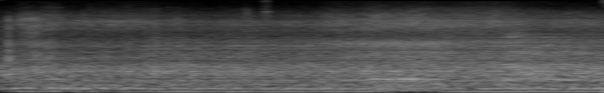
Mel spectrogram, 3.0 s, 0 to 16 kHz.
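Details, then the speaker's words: Toyota 79 Series LandCruiser diesel after turbo replacement (was going into limp mode under load, turbo screaming and fluttering): first drive, still cold, steady low drone with no whistle or flutter; turbo sounds healthy. "That noise is gone. Still on cold. It's not fluttering anymore."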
